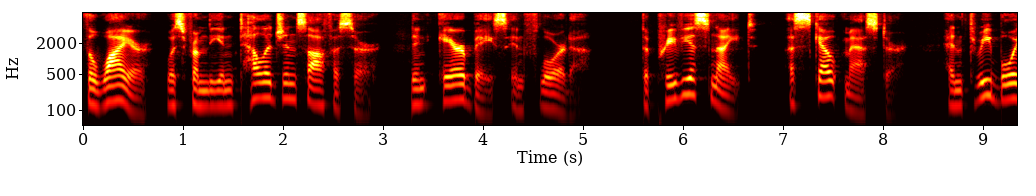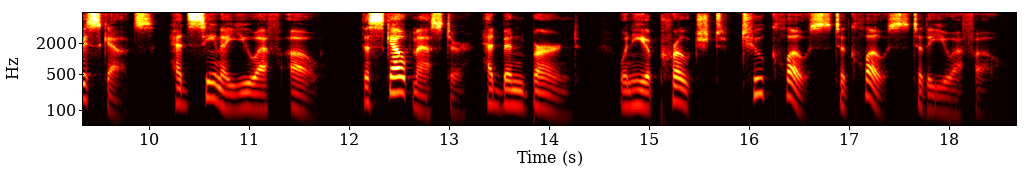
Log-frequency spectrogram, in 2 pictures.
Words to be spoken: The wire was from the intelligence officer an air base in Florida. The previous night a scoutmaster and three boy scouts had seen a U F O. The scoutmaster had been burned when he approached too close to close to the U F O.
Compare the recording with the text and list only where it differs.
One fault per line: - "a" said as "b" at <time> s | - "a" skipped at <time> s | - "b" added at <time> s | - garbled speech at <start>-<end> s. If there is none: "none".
none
